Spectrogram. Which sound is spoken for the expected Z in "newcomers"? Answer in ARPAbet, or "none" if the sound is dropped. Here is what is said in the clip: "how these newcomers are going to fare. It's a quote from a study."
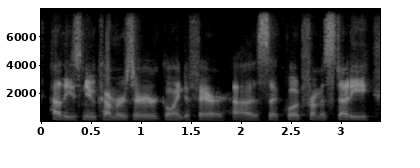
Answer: Z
